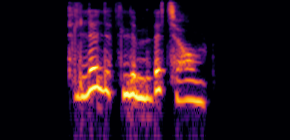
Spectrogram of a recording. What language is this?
Kabyle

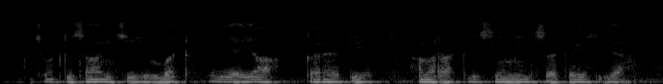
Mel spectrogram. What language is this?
Maithili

